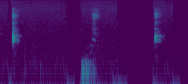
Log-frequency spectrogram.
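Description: Sperm whale clicks: sharp, broadband pulses spaced under a second apart, used to locate squid.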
